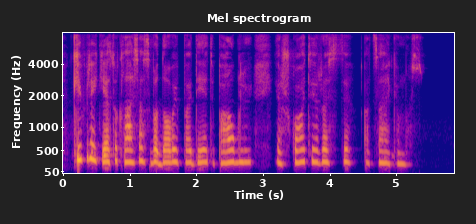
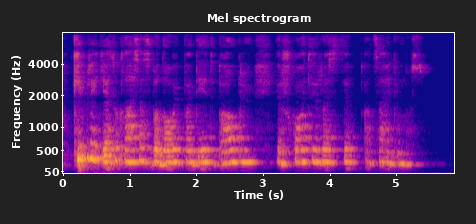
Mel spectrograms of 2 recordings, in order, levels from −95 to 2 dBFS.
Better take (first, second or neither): first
